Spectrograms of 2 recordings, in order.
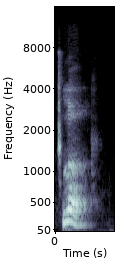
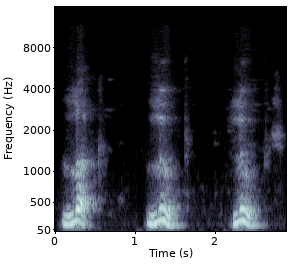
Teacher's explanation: the first one is short, look, and the second is long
